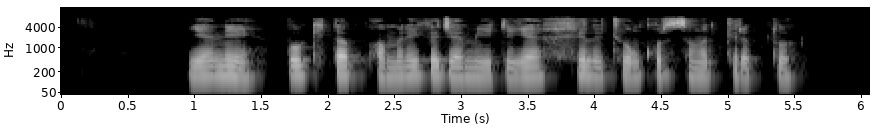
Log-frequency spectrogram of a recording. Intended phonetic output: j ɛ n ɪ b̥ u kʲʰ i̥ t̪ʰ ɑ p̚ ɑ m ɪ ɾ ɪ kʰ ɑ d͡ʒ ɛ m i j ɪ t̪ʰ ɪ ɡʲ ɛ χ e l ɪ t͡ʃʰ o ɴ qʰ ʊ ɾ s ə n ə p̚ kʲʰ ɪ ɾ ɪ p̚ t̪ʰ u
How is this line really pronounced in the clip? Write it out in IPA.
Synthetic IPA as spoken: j ɛ n ɪ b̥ u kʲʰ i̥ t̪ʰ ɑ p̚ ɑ m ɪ ɾ ɪ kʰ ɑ d͡ʒ ɛ m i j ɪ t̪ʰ ɪ ɡʲ ɛ χ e l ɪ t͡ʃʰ o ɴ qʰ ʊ ɾ s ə ŋ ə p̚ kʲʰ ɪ ɾ ɪ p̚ t̪ʰ u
